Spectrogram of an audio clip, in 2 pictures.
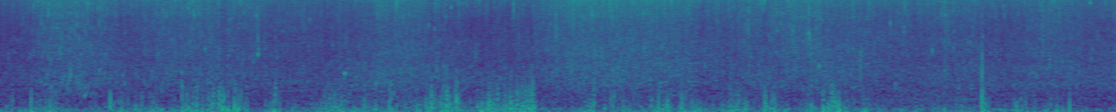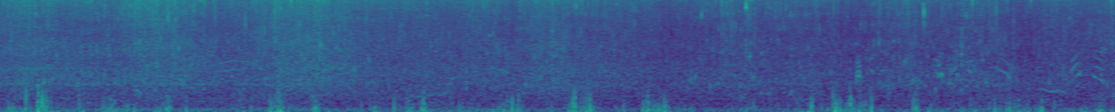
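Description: Strong wind buffeting the microphone in gusty, rumbling swells, with small lake waves lapping at the shore underneath.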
